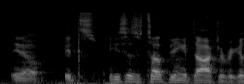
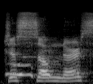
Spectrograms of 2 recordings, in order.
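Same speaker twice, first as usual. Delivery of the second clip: high, slow and loud, dragged out; lazily name any nurse; mock offhand doctor; 7 semitones higher, 12 dB louder, much slower than usual. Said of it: "and then he goes like".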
